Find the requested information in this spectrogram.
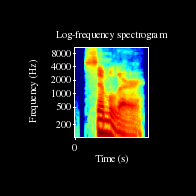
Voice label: "similar", American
